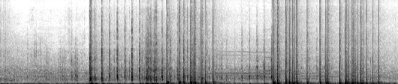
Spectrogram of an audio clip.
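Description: Aerial fireworks bursting in a rapid barrage: a dense run of sharp crackling reports over a low rumble, starting about a second in and growing thicker past the middle.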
